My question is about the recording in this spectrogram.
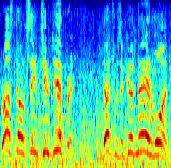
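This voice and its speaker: A weary former outlaw gunslinger in a Western video game, curt and defiant. He pushes his voice very high for a man, with dry folksy phrasing. Hoofbeats and outdoor noise run clearly behind him. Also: moderate pace. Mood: bitter, defiant. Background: hoofbeats, outdoor ambience.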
